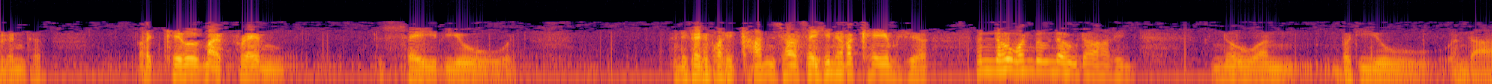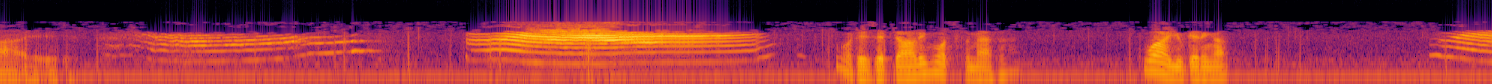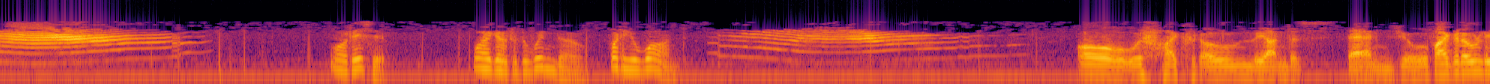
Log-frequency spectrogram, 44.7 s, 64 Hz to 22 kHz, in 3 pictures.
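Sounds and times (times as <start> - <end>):
low steady hum: 0.0 - 44.7
speech: 0.3 - 0.6, 1.4 - 3.0, 4.0 - 5.3, 6.7 - 11.4, 12.1 - 15.7, 23.3 - 25.2, 26.4 - 27.3, 33.2 - 33.8, 34.6 - 36.7, 40.6 - 44.7
cat yowling and caterwauling: 15.9 - 18.8, 19.6 - 22.7, 29.2 - 32.0, 36.9 - 40.2.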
